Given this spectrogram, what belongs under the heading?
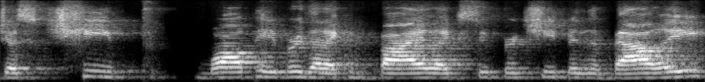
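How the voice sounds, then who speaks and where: A woman speaks in a medium pitch with audible room echo. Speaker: artist and art professor. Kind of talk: lecture. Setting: video call. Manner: halting, many fillers.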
